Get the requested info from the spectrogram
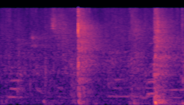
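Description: A judo throw landing on tatami: one sharp thud of a body slapping down onto the mat about a second in. Faint children's voices in the dojo around it.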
